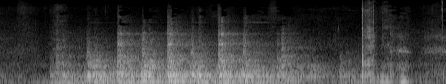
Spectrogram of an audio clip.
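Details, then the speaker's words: Pro Street Starfire rear with worn-out old Competition Engineering shocks, bushings completely gone: loose, irregular hollow clunks as the rear moves. The bolt is bouncing in the shock eyelet; all four shocks are being replaced. "that's just the bolt in the eyelet of the shock bushing just bouncing around"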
